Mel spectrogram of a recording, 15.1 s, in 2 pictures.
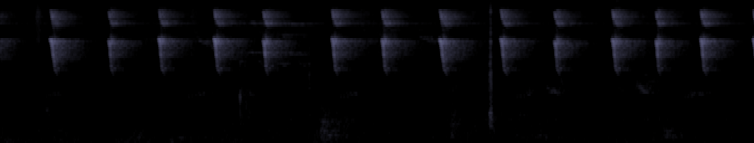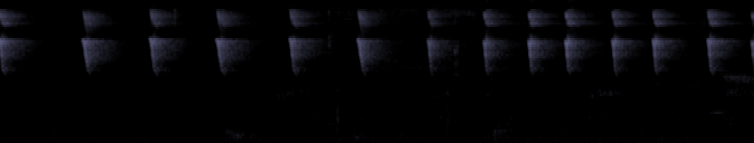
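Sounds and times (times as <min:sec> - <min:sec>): bird sharp high chirp: 0:00.5 - 0:07.7.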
